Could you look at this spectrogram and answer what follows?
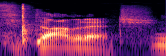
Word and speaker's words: Domenech: Domenech.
